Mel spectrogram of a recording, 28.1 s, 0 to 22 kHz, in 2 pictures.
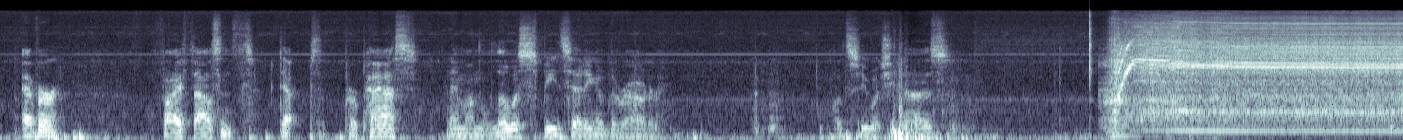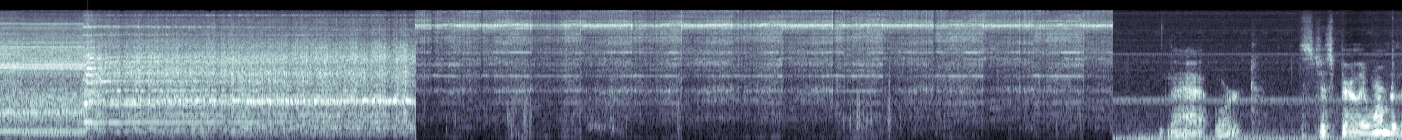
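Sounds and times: milling machine cutting steel: 0:11.0 - 0:25.2.

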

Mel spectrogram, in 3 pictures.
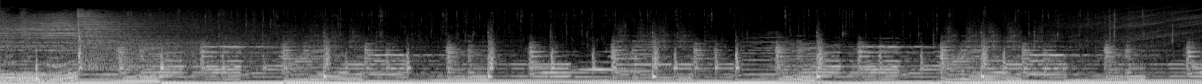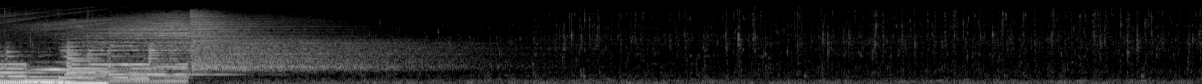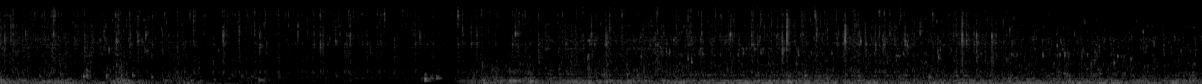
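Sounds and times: low rumble: 0:00.0 - 0:17.5
faint trickling water: 0:00.8 - 0:12.3, 0:15.5 - 0:36.0.

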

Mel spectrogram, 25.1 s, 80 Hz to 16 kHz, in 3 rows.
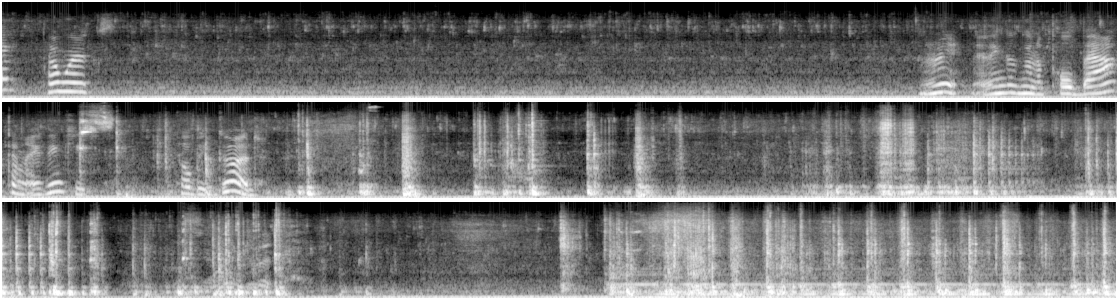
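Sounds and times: low motor hum: 0:00.0 - 0:25.0
drain snake cable rattling: 0:14.3 - 0:19.6, 0:21.0 - 0:25.0.

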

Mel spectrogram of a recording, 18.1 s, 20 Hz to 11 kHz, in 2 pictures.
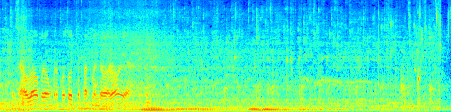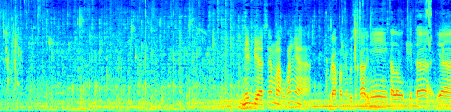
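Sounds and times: tap water running and splashing: 0:00.0 - 0:18.0
low hum: 0:03.0 - 0:07.2.

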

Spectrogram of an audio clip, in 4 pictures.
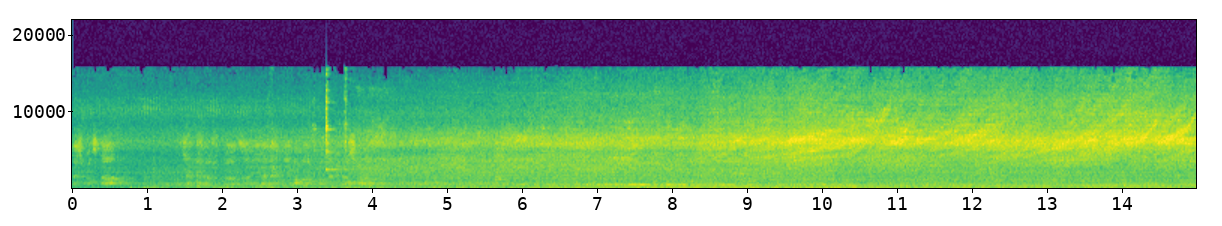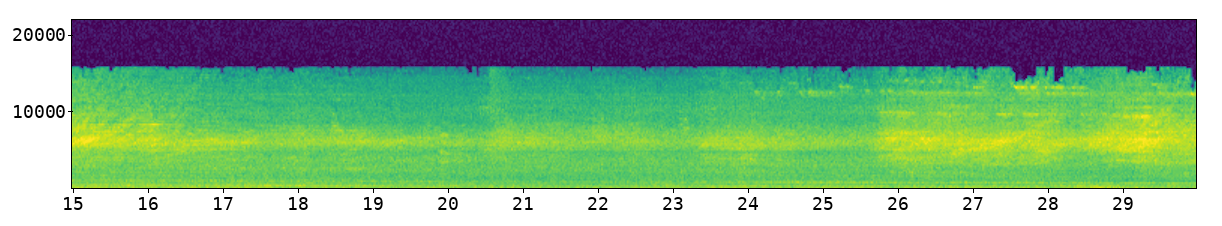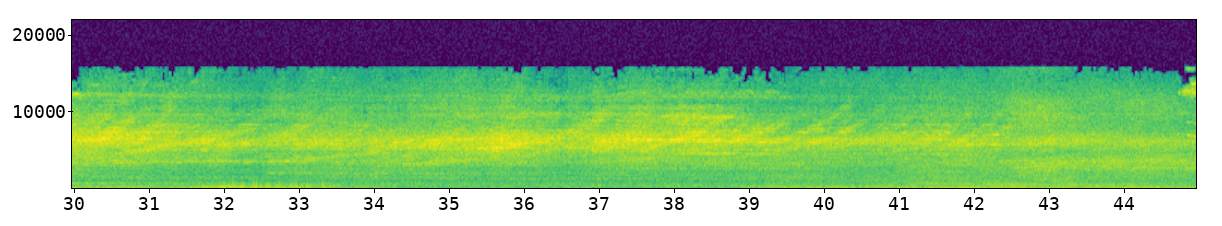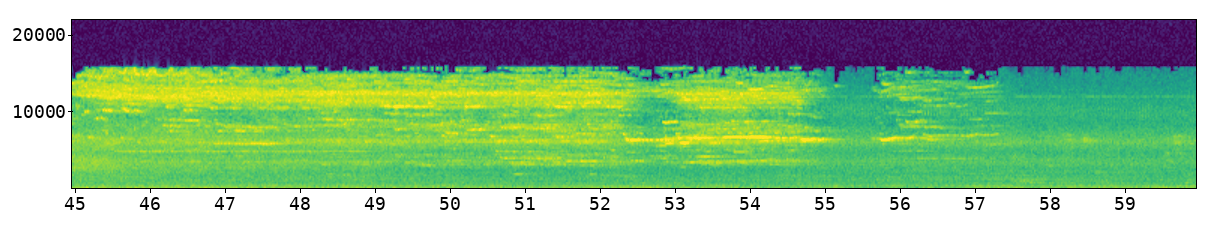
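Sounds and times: high-pitched wheel squeal: 0:44.8 - 0:57.3.

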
